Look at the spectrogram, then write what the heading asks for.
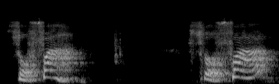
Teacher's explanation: son precisamente las últimas sílabas las que tienen la mayor fuerza de voz. Por eso esas palabras se les llama agudas.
